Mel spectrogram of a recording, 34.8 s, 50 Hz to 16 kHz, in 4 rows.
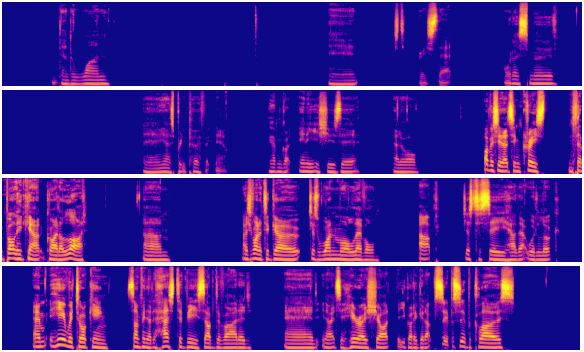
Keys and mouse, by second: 1.6 click, 3.8 shift+space, 5.6-7.5 drag, 9.1-12.0 middle drag, 14.5-15.1 middle drag, 15.8 Tab, 17.1 middle click, 20.1-21.1 middle drag, 22.2-25.2 middle drag, 26.1 Tab, 28.3-28.8 shift+middle drag, 30.7 middle click.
